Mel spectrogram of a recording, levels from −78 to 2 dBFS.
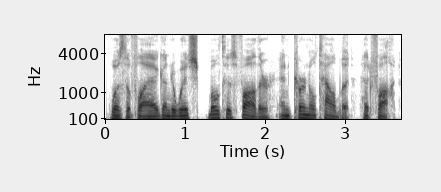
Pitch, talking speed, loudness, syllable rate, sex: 100 Hz, 225 wpm, -16 LUFS, 5.6 syllables/s, male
